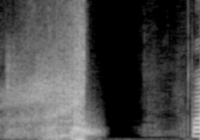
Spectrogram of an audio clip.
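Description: A short edited-in sound effect over the picture-card change: a rasping noise that builds in level for about a second and then cuts off.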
